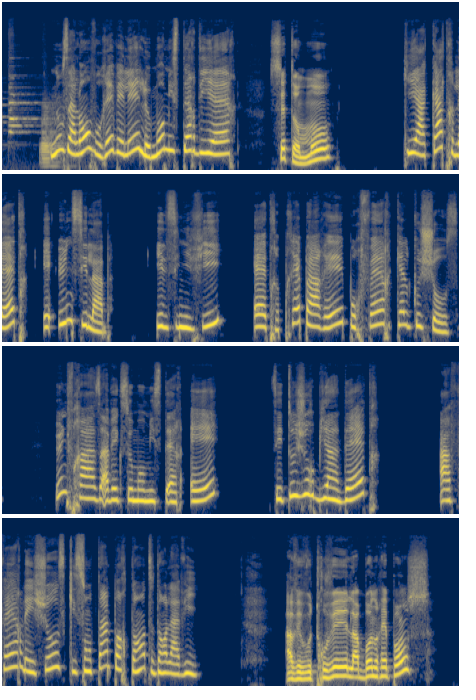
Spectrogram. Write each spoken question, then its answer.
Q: Avez-vous trouvé la bonne réponse?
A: Le mot mystère d'aujourd'hui est « prêt ».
